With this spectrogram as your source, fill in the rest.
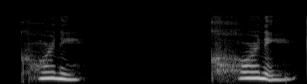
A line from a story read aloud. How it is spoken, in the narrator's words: came feebly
